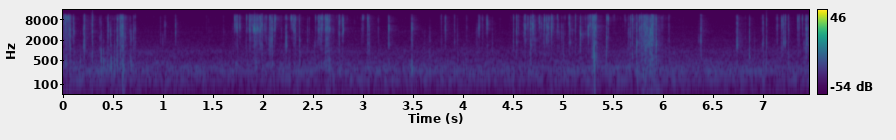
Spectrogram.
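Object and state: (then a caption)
Plastic bag crinkling. A small clear plastic packaging bag with a dark item sealed inside is held close and crinkled and squeezed with the fingertips. It makes sharp, bright crackles and crunches, with dense bursts of crinkling around two seconds and near six seconds over a quiet background.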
